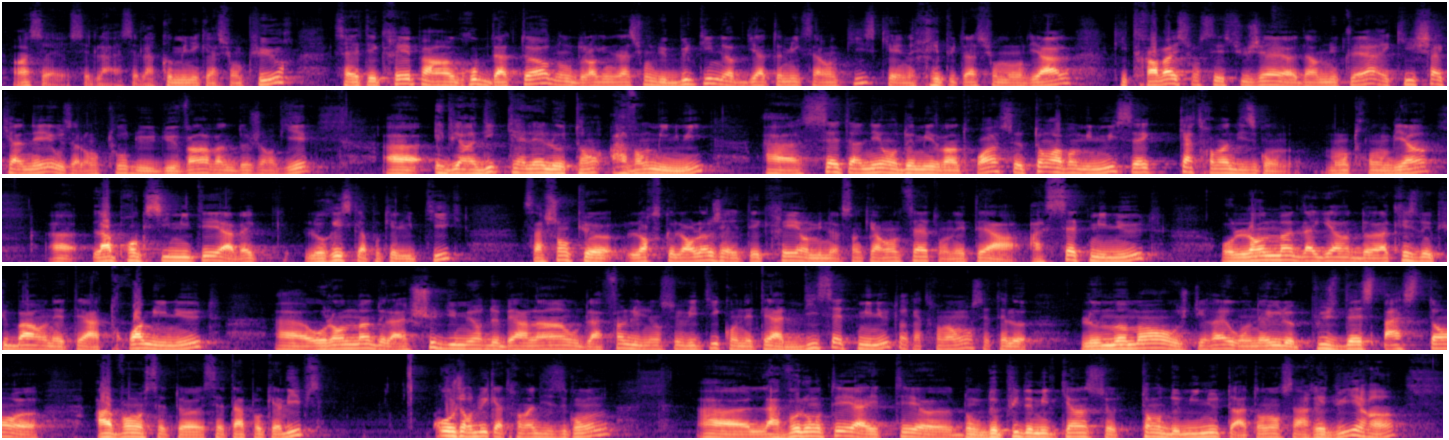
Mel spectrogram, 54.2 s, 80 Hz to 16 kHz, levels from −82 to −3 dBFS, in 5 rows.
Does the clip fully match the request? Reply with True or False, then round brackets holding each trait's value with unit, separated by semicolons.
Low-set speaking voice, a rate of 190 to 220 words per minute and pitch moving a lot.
False (115 Hz; 195 wpm; 4.1 semitones)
